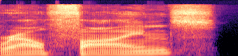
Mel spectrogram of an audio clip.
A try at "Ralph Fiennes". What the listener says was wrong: It's spelled Ralph, but it's Rafe. Rafe Fiennes.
